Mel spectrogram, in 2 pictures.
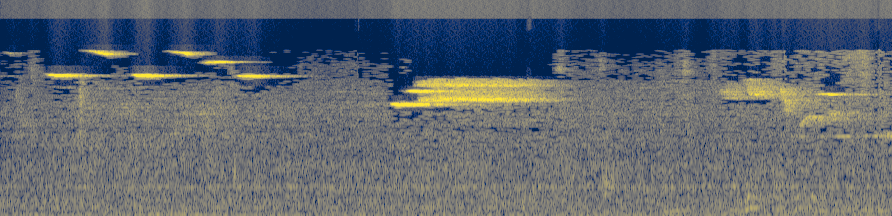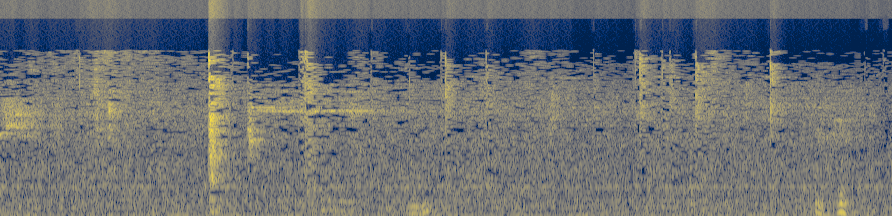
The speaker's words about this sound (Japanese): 私の録音の中にはよくホトトミスの声と一緒にウグイスの谷渡りの声が、入っています。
